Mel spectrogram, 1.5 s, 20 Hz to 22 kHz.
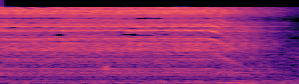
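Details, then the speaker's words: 2017 Chevrolet Express van ABS pump motor with new modulator valve, commanded on by scan tool after a C0110-04 open pump motor circuit code, heard from underneath; even high-pitched electric whir that spins down when switched off; normal running. "now I'm going to go back to the scan tool and hit increase and as soon as I do I can hear that motor running"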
